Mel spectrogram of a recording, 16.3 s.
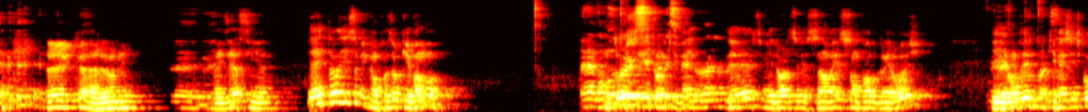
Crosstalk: present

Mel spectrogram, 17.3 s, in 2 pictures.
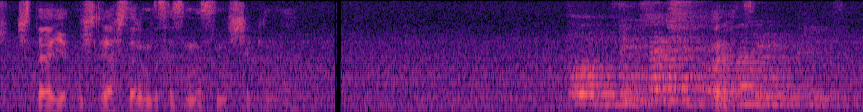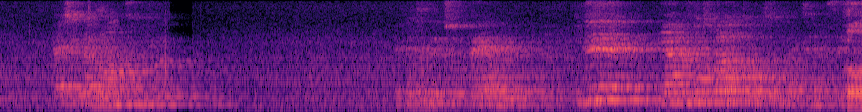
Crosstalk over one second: none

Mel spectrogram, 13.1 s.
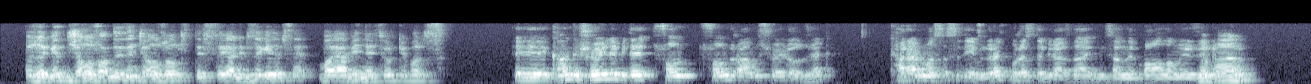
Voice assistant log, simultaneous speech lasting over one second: none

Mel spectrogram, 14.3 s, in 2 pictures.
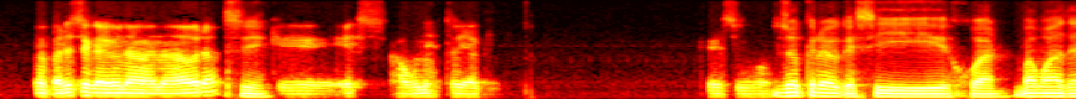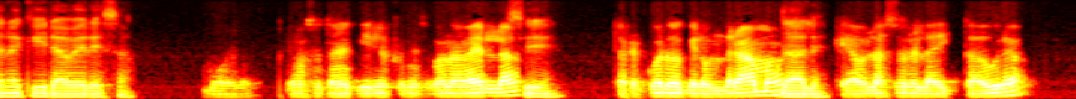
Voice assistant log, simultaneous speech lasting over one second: none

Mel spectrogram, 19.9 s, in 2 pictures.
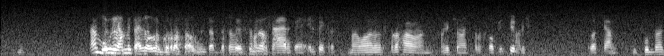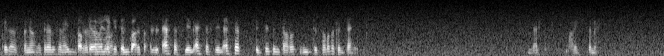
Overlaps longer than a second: present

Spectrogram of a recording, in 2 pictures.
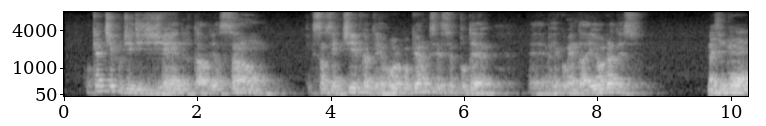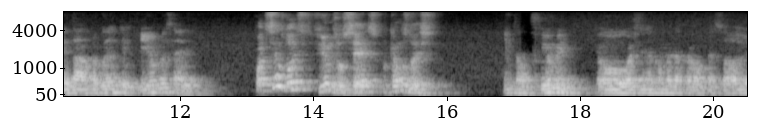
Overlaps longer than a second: none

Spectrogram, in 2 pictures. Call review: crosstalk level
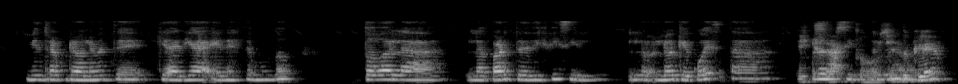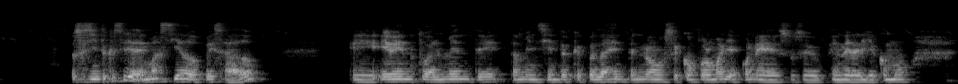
present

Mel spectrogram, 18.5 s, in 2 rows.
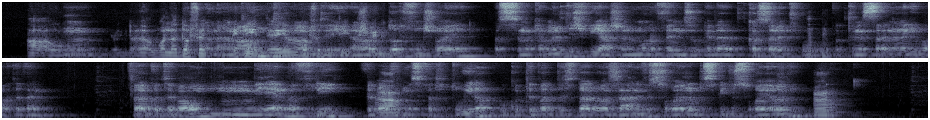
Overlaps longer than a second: present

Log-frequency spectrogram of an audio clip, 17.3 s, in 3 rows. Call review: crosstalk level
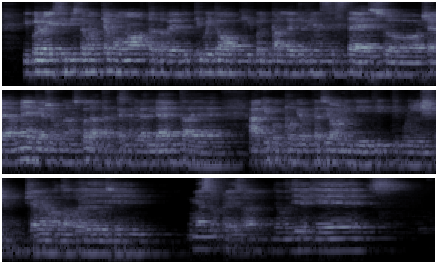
present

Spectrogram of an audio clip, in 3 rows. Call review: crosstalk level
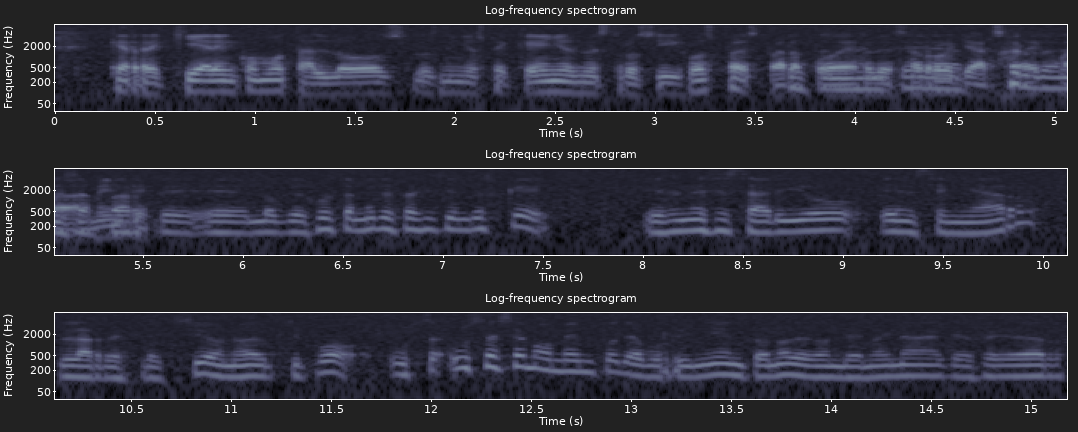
present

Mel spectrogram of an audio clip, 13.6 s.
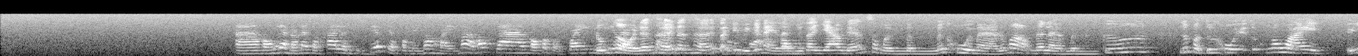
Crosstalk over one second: present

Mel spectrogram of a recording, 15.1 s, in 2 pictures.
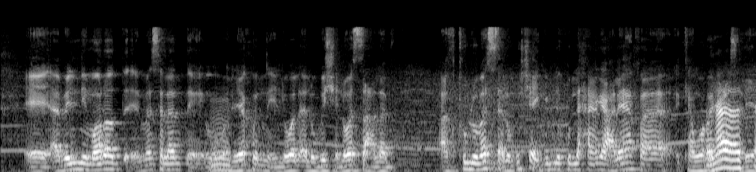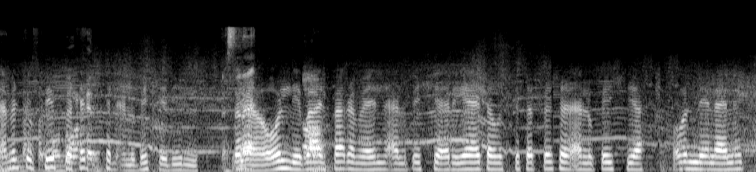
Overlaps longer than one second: present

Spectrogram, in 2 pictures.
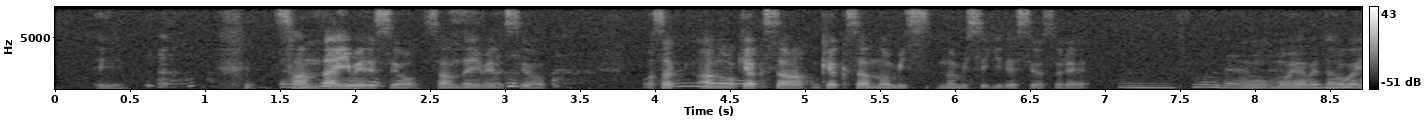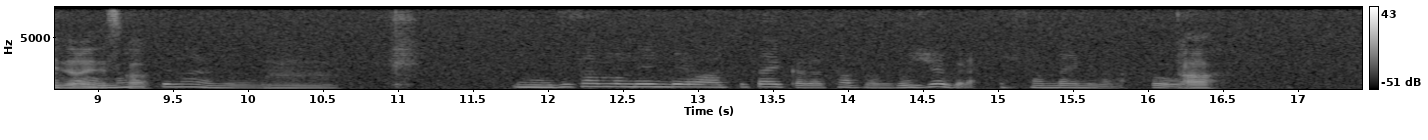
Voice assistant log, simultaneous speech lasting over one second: present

